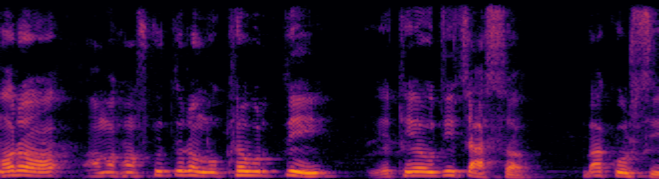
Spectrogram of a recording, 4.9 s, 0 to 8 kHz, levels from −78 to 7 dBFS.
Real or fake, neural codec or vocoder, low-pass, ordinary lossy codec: real; none; none; none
